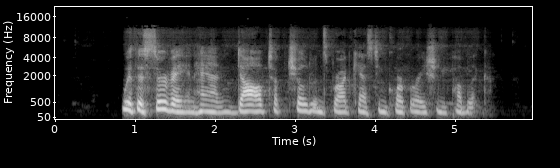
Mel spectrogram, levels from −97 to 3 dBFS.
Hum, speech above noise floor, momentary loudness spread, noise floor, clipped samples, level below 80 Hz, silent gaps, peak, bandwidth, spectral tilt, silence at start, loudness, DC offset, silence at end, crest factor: none; 62 dB; 12 LU; -81 dBFS; under 0.1%; -70 dBFS; none; -2 dBFS; 11.5 kHz; -6 dB/octave; 0.85 s; -20 LUFS; under 0.1%; 0.75 s; 18 dB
